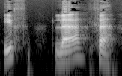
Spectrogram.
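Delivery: اثلاثة slow, with an added i- and the first th without a vowel; variant ithlatha. Shown as a demonstration. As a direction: show the colloquial اثلاثة slowly. (اثلاثة کشیده با همزهٔ مکسور)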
